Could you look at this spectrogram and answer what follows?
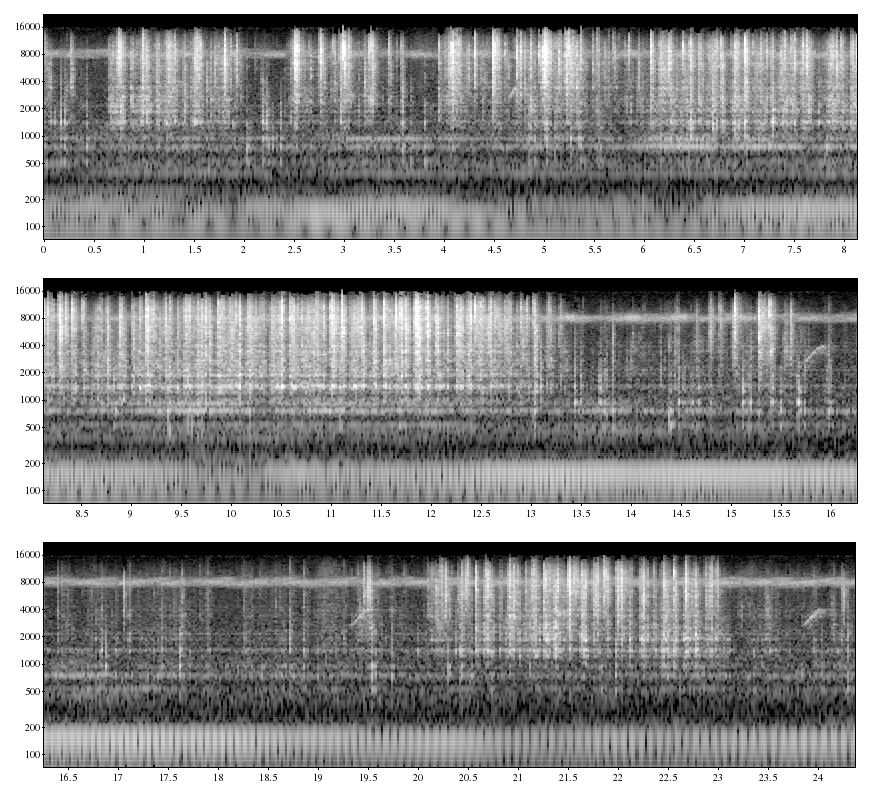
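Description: Deer feeding at a feeder: dense, irregular crunching and rattling of feed, in busy spells that come and go.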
